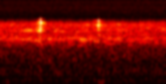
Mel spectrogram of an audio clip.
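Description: Two faint computer mouse clicks, about three-quarters of a second apart, over faint steady hiss.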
